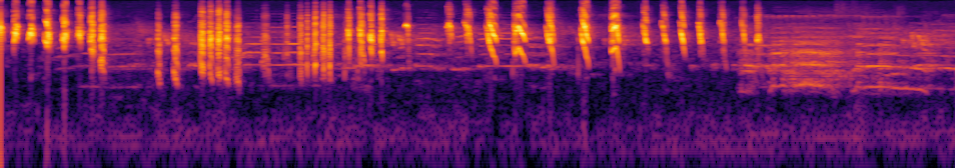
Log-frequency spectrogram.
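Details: Two-month-old speckled long-tailed shrike from Lampung delivering fast bursts of sharp chips in groups, mixed with whistled notes, then a harsh scratchy chatter at the end.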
